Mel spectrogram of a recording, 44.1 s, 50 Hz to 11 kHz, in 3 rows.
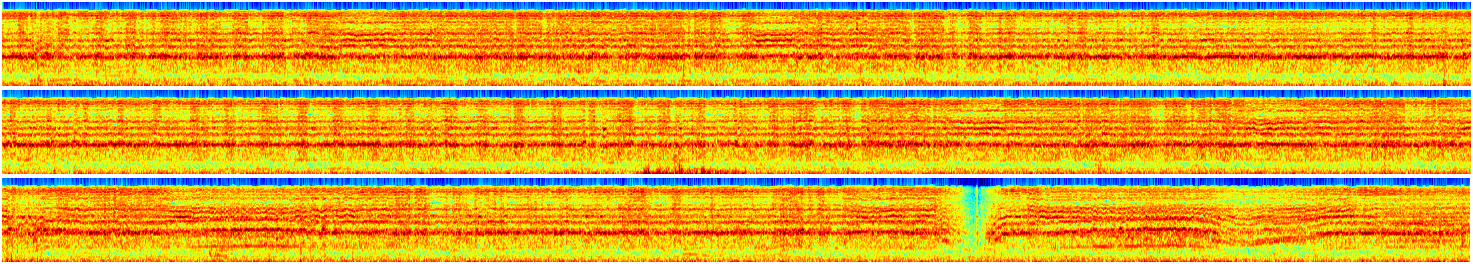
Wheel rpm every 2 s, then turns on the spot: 160, 160, 160, 160, 160, 160, 160, 160, 160, 160, 160, 160, 160, 160, 160, 160, 160, 160, 160, 110, 150, 150.
none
